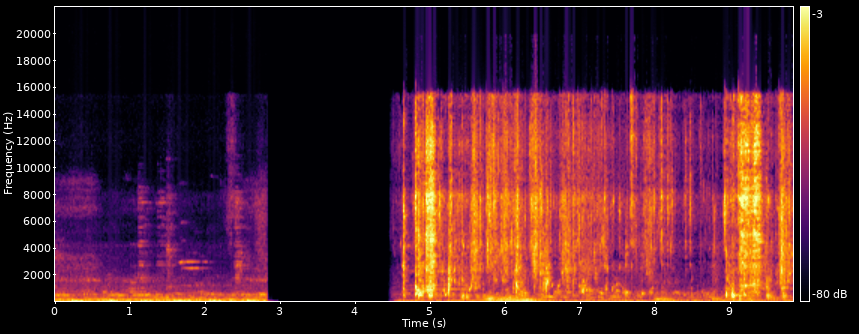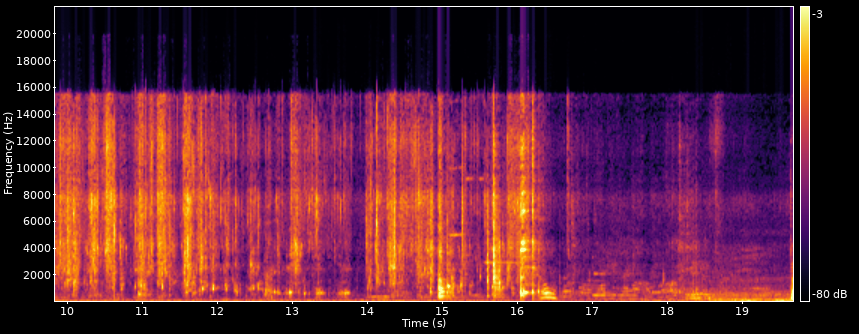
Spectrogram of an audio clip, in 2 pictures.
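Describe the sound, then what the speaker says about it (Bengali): Dishes are washed with water in a village home, with trickling, splashing and clinking of utensils coming in uneven bursts after a brief silence, and a voice speaking over parts of it. "আর আমি এই যে বাসন ধুতে চলে এলাম"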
